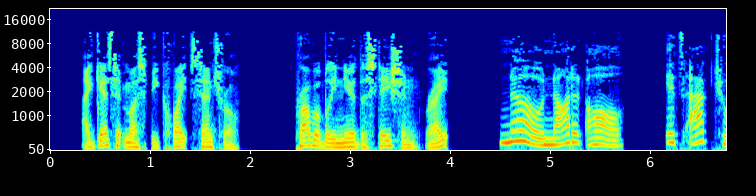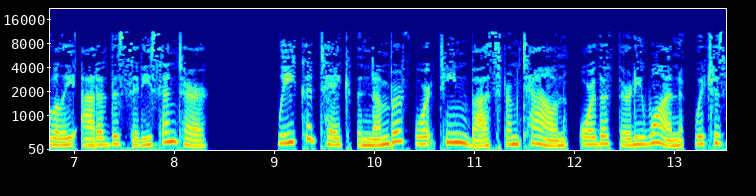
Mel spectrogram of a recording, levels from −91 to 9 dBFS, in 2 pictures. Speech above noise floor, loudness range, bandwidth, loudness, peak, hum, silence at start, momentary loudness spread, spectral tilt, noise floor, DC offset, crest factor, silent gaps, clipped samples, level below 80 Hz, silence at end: over 69 dB; 3 LU; 11.5 kHz; -22 LUFS; -6 dBFS; none; 0.3 s; 8 LU; -6 dB/octave; under -90 dBFS; under 0.1%; 16 dB; none; under 0.1%; -48 dBFS; 0 s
